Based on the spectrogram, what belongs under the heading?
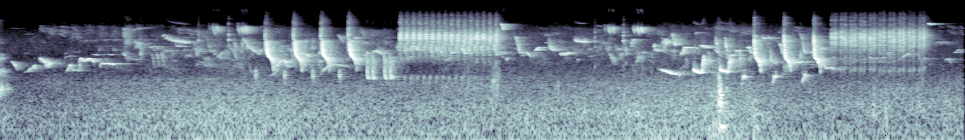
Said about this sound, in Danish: Jeg ved ikke, om du kan høre det. Nå, det er nattergalen. Yes, præcis. Oh. Kæft, der er knald på ham, hva'?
